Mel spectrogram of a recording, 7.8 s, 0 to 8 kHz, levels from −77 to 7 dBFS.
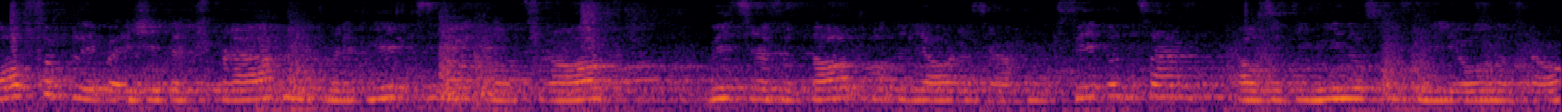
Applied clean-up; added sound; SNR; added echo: none; Subway, metro, underground; 9 dB; reverberation time 1.9 s.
